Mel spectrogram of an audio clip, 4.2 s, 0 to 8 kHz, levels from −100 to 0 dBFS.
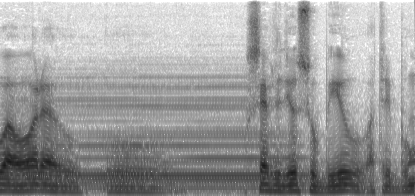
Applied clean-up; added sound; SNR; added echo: none; Bowed string instrument; 11 dB; none.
